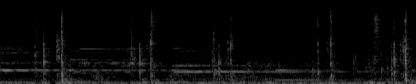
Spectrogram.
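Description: Faint background music with long held notes, under a scatter of light, irregular clicks and taps.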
